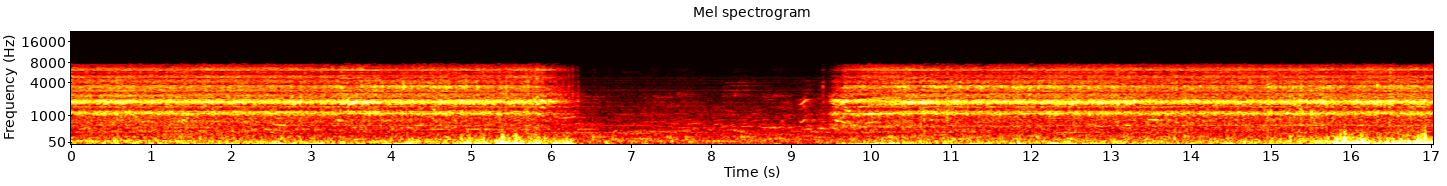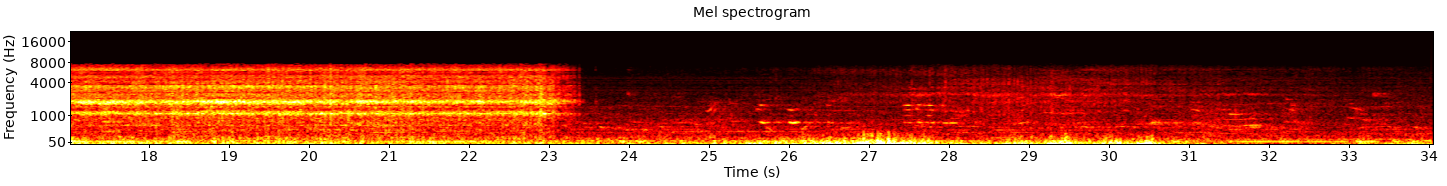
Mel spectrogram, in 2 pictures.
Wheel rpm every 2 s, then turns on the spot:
160, 160, 150, 10, 20, 150, 160, 160, 160, 160, 160, 100, 0, 0, 0, 0, 0.
none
